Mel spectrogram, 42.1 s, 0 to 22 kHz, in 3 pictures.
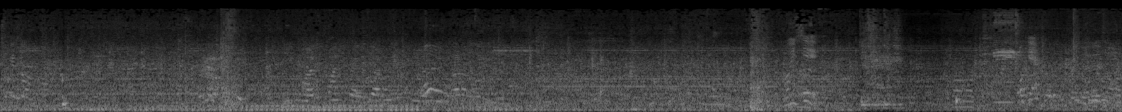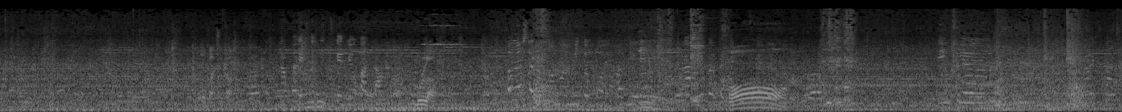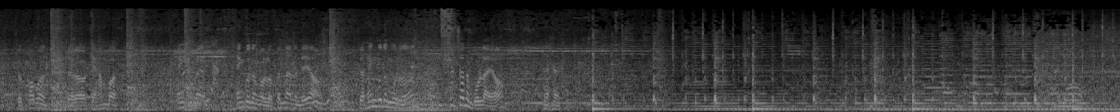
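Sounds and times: traffic noise: 0.0s - 42.0s
people talking: 25.7s - 35.2s.

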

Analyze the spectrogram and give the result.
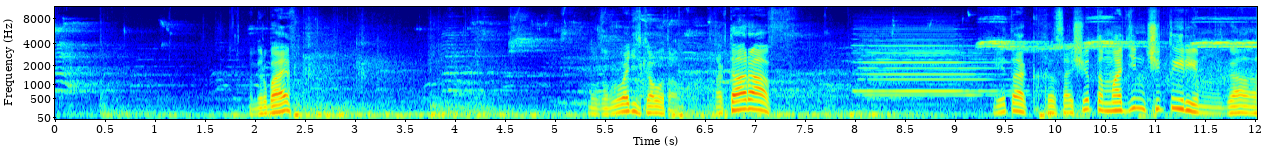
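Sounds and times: electronic horn tone: 8.0s - 9.8s.

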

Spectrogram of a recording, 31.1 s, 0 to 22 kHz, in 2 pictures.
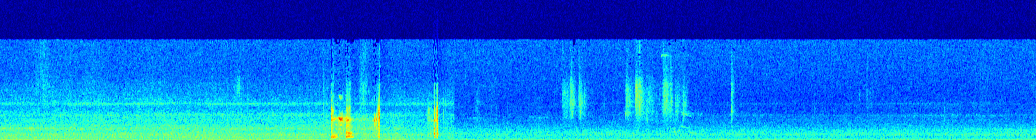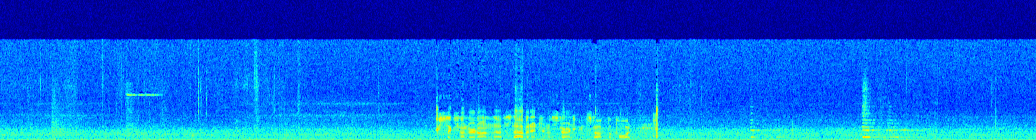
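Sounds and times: low engine rumble: 0.0s - 31.0s.

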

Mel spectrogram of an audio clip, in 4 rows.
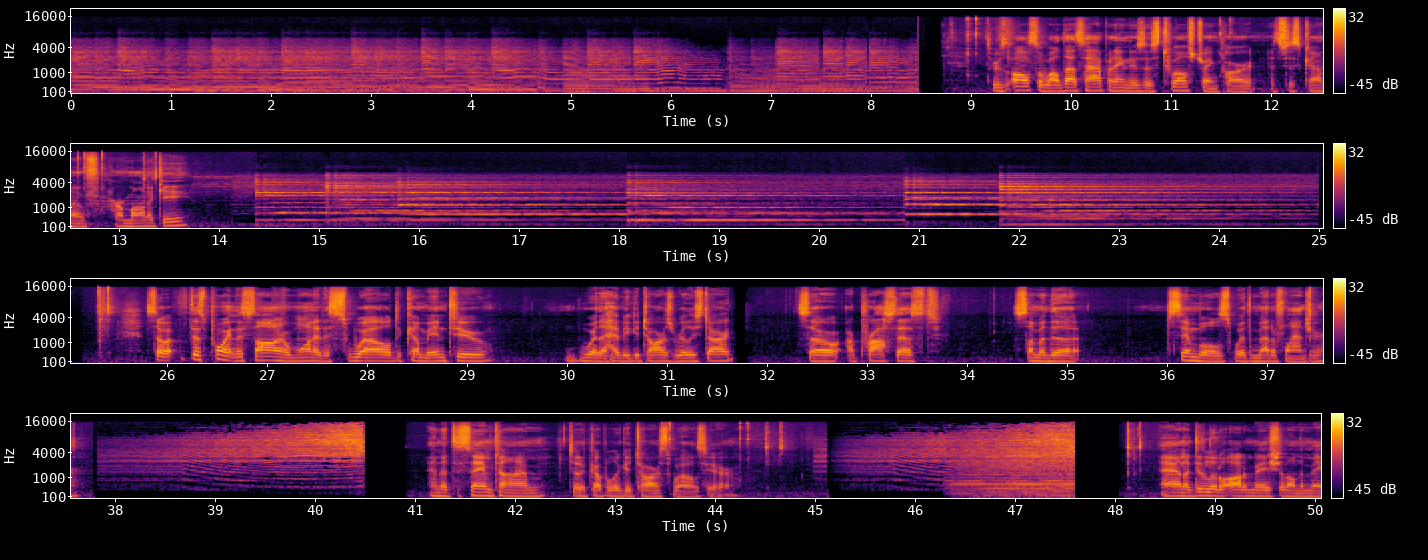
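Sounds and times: clean electric guitar chords: 0.0s - 8.5s, 14.4s - 25.0s
twelve-string guitar: 0.0s - 8.5s, 14.4s - 25.0s
flanged cymbal swell: 37.9s - 40.5s, 45.2s - 47.6s.

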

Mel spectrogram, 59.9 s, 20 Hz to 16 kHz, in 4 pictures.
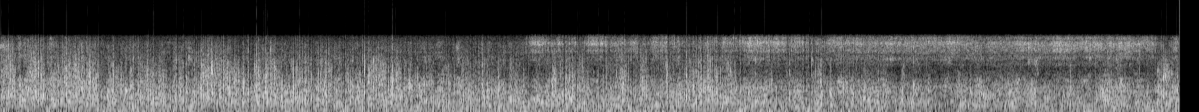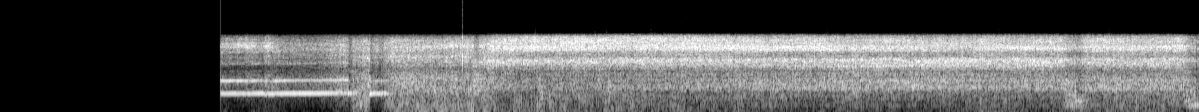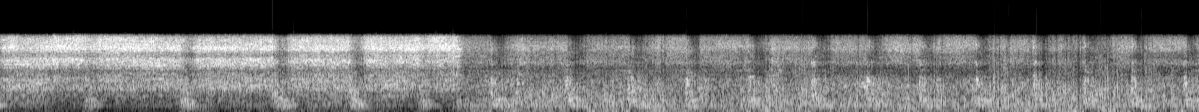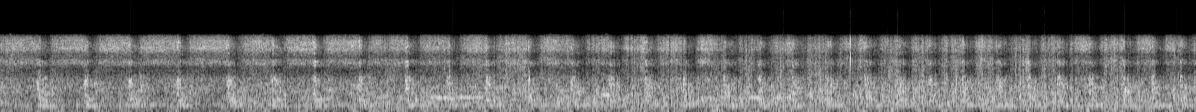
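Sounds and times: steam locomotive exhaust beats: 0.0s - 14.7s, 17.8s - 59.9s
steam hissing: 17.8s - 59.9s.

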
